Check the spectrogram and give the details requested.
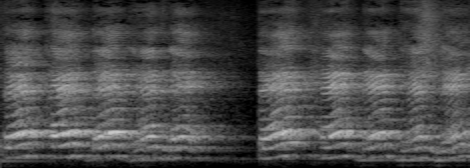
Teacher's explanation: अपनी जीभ जो है वो दांतों से टकराएगी, इसलिए इन सब का उच्चारण स्थान जो है वो दंत से है, इसलिए यहाँ पे सुत्यानुप्रास अलंकार आएगा। · तै थे दे धै नै, तै थे दे धै नै, इन पांचों का अगर अपन उच्चारण करेंगे तो अपनी जीभ जो है वो दांतों से टकराएगी, इसलिए इन सब का उच्चारण स्थान जो है वो दंत से है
